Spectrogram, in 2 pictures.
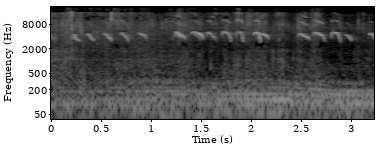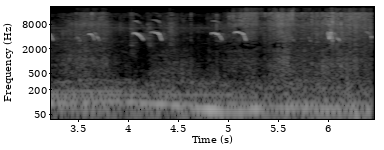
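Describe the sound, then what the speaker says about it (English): Young chickens, from chicks to pullets, make a run of quick high chirps and soft clucks, with scattered repeated calls over a low rumbling background and some faint fluttering, fairly distant and quiet. "Those are all of the chicken sounds that I have deciphered and captured on film."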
